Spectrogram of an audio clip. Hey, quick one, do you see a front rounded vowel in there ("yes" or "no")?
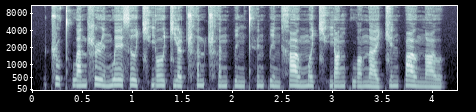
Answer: yes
